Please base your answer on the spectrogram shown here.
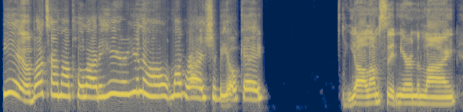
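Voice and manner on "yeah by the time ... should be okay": high, light self-assured thinking voice; inner thought. Retold or imitated. Driver telling herself the ride will be fine, high and breezy. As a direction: sure it will all work out. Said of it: "So I'm like".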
